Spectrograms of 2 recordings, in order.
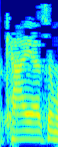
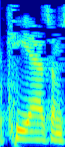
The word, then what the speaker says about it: chiasm: And interestingly, I think there is a chiasm here. And you know, remember a chiasm or chiasm, some people pronounce it chiasm,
